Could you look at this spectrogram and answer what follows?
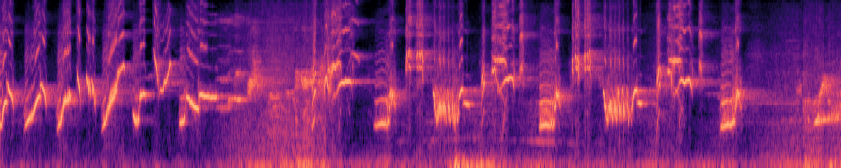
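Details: White-rumped shama singing, a recording meant to prompt a silent shama to sing: fast swooping whistles, then harsher squawky notes mixed with high ringing phrases, closely packed and energetic.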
